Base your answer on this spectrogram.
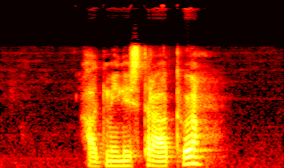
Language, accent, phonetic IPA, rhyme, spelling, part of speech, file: German, Austria, [ˌatminɪsˈtʁaːtoːɐ̯], -aːtoːɐ̯, Administrator, noun, De-at-Administrator.ogg
- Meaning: administrator, admin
